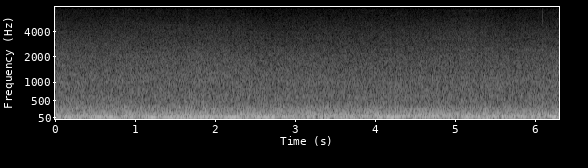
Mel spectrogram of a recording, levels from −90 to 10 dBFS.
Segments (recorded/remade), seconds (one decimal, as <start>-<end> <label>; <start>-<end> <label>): 0.0-4.0 recorded; 4.0-4.6 remade; 4.6-6.3 recorded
